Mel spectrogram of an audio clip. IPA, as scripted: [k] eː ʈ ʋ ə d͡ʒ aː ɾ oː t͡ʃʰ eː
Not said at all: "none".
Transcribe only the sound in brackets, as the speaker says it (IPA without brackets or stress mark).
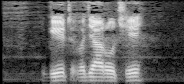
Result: ɡ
